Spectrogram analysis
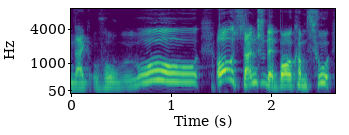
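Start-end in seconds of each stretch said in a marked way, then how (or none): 0.2-1.3 high nervous ooh, ooh; anxious whimpering ooh. Real, not acted. Fan fretting as the ball nears his defense, anxious high oohs. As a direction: whimper like you're about to cry. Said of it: "I'm, like, kinda crying".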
